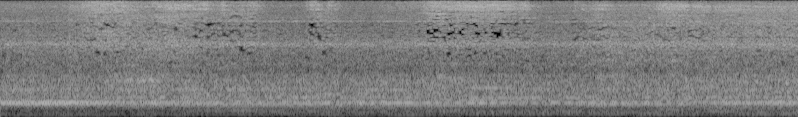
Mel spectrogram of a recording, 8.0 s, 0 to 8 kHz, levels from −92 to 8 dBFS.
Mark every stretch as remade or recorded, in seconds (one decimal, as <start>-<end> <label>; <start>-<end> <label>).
0.0-3.9 remade; 3.9-5.1 recorded; 5.1-8.0 remade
